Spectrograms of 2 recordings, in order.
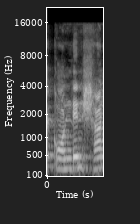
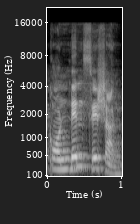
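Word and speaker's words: condensation: একটা জিনিস ভুল বলেছিলাম যে কন্ডেনশন মানে ঘনিভমনের ইংলিশটা কন্ডেনশন নয় কন্ডেন্সেশন ওর প্রোনাউন্সিয়েশনটা আমি ভুল বলেছিলাম তার জন্য আমি ক্ষমা প্রার্থী বন্ধুরা ওটা হবে কন্ডেনসেশন ঠিক আছে মানে কোন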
